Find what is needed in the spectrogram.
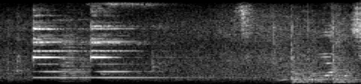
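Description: A bright metallic ring, like a struck bell, sets in suddenly about a quarter-second in and fades away over about a second and a half.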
